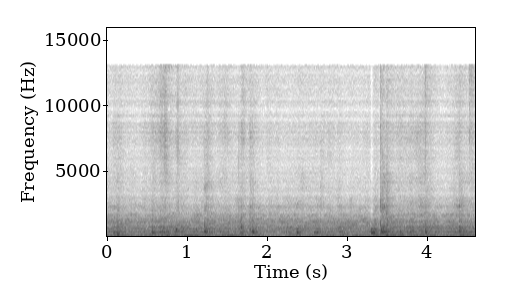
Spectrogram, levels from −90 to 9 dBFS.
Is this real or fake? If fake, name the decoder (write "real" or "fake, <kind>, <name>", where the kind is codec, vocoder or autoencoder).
fake, autoencoder, DAC-VAE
